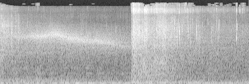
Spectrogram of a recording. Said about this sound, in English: A hunk of cement the size of a bowling ball drops from above.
